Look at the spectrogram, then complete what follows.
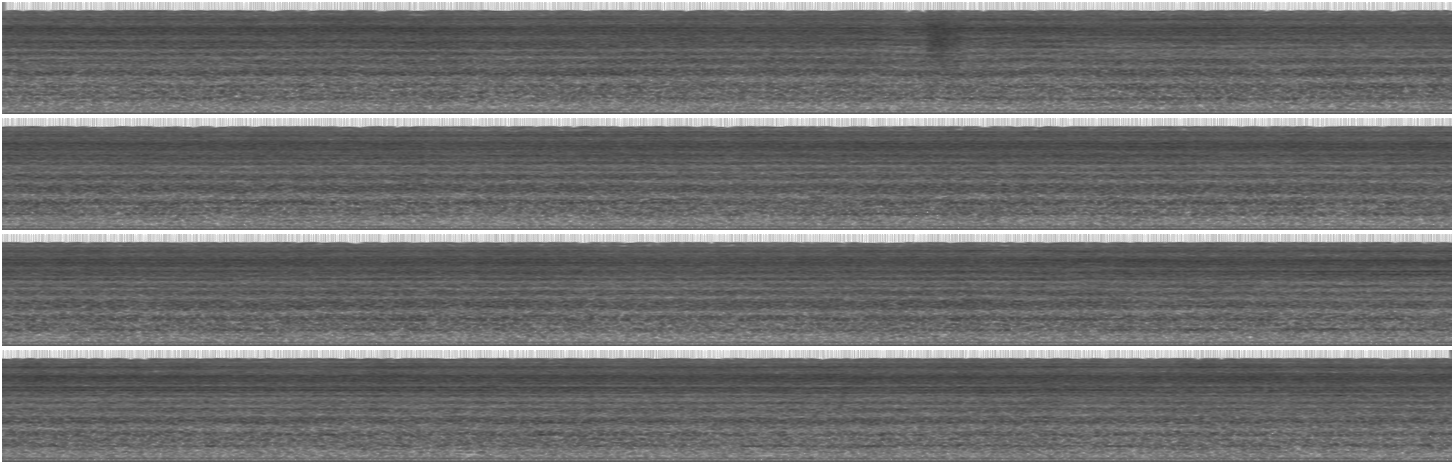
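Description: Steady roar of a handheld gas torch flame held on a bent metal intercooler neck to heat it for straightening, over a steady low hum.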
